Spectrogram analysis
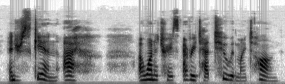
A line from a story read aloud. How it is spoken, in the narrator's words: he moans, high and soft, and says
